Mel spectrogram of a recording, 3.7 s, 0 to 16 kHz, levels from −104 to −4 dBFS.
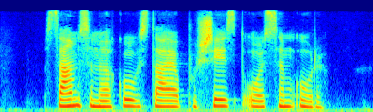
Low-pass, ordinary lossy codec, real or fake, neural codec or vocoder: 10.8 kHz; MP3, 64 kbps; fake; codec, 24 kHz, 0.9 kbps, WavTokenizer, small release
